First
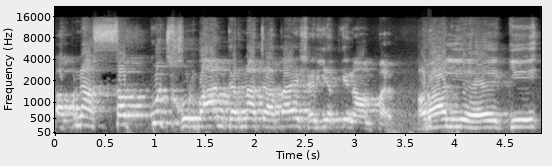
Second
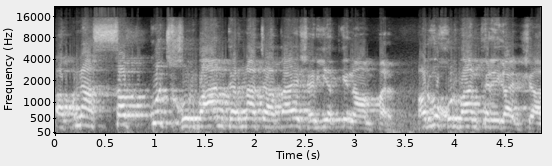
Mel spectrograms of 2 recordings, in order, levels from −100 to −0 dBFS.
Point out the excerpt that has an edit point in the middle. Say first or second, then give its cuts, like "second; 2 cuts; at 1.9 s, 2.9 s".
first; 1 cut; at 3.7 s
